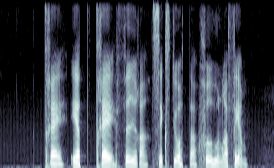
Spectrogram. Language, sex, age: Swedish, female, 30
